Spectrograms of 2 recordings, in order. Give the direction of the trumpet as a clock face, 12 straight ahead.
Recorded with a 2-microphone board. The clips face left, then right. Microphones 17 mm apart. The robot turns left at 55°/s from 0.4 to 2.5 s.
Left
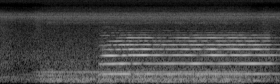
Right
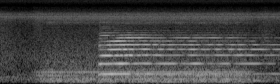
5 o'clock.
